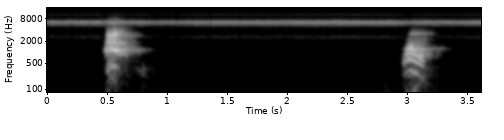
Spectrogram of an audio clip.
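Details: Two harsh, hoarse croaks about two and a half seconds apart from a dark-morph Pacific reef heron (Egretta sacra), over a steady high insect-like hiss.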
